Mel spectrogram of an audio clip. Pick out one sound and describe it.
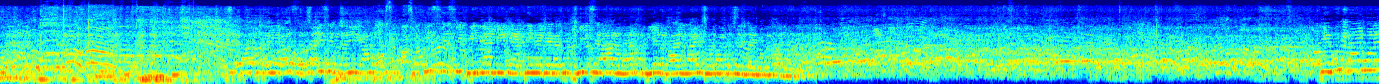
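A large crowd outdoors chants and cheers loudly.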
